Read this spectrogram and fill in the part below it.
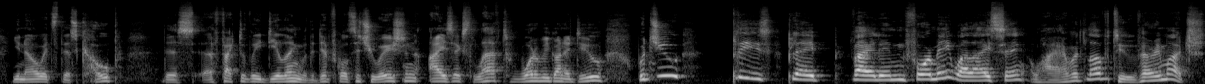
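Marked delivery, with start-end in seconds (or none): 6.3-11.6 bad, failed British accent impression, higher pitched. Acting out two bandmates asking each other for help: failed British accent. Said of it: "That was not even a British accent".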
